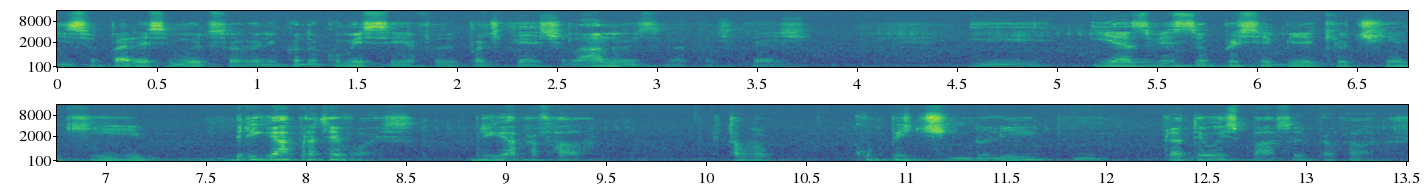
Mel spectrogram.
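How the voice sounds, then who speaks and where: A man's fairly high-pitched voice with fairly even intonation, a moderate pace and long, frequent pauses, over noticeable background noise and audible room echo. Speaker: podcast host. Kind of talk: casual chat. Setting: studio.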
